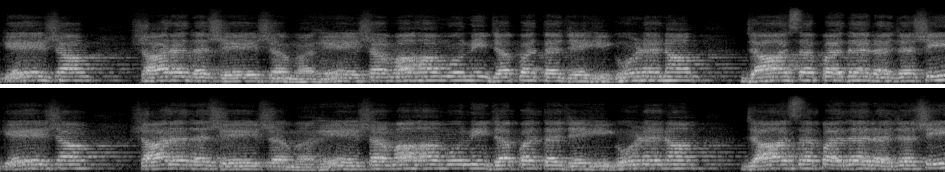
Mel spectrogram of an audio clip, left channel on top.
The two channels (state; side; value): normal; both; correlation 0.42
